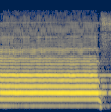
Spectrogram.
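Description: A man's voice in melodic Quranic recitation in Arabic, holding one long, steady note at the end of a phrase. The note stops near the end.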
